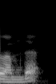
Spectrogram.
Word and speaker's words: lambda: Ini dibacanya lambda.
